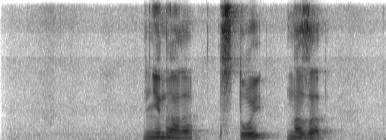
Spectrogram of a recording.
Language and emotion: Russian, neutral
